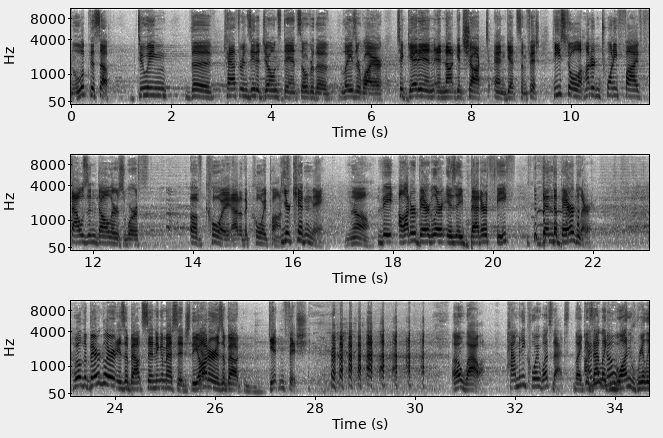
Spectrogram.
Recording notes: Live Q&A at Dragonsteel 2023!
